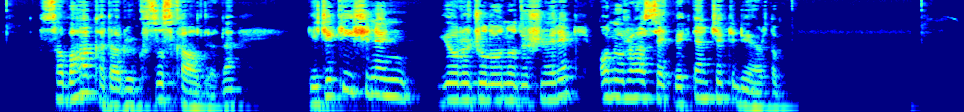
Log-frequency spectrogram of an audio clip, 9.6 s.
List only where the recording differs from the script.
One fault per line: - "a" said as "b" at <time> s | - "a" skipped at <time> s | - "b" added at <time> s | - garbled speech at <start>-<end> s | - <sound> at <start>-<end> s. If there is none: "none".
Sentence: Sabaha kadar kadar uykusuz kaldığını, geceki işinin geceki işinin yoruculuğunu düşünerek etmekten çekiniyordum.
- "kadar" skipped at 1.2 s
- "geceki işinin yoruculuğunu düşünerek" said as "yoruculuğunu düşünerek onu rahatsız" at 4.4 s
